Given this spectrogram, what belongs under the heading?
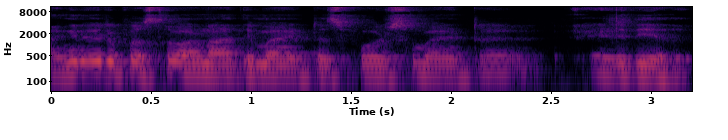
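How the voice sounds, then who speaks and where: In a normal speaking voice, a man talks with fairly high pitch and fairly even intonation. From Kerala, India. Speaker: writer. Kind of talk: interview.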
